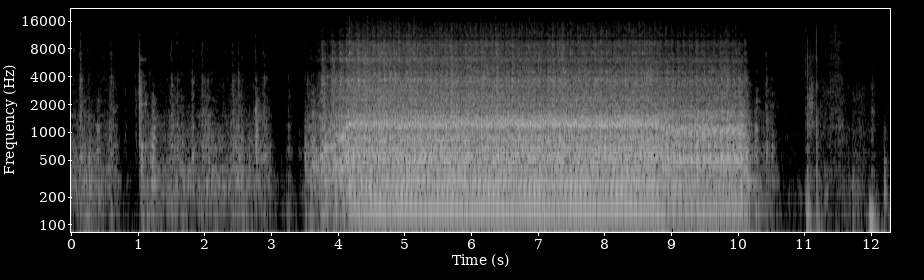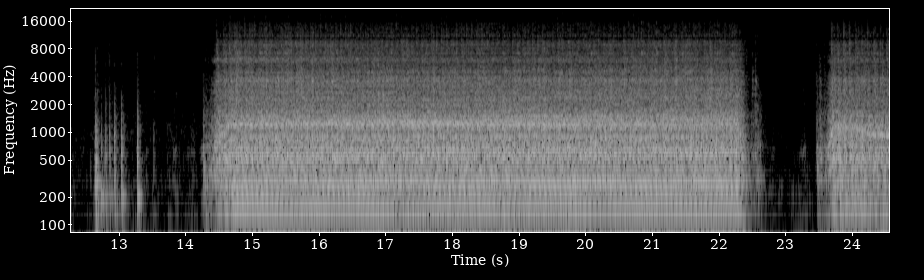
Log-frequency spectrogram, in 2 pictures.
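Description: A Butterick EB6100 sewing machine running an overlock stitch, close and loud in two long steady bursts of rapid mechanical stitching separated by short pauses with faint handling noise.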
